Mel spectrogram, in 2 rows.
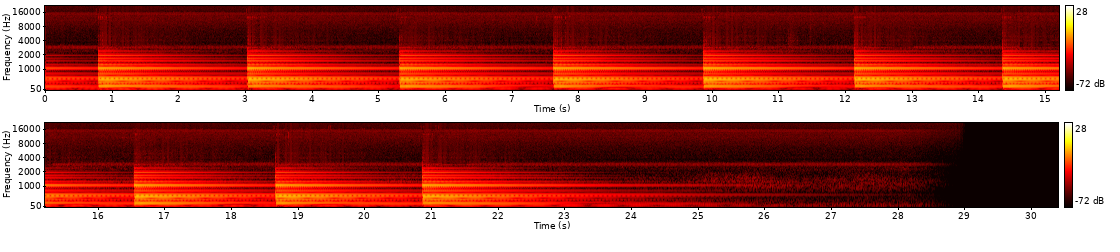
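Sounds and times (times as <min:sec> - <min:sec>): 
grandfather clock in the countryside: 0:00.8 - 0:22.7.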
